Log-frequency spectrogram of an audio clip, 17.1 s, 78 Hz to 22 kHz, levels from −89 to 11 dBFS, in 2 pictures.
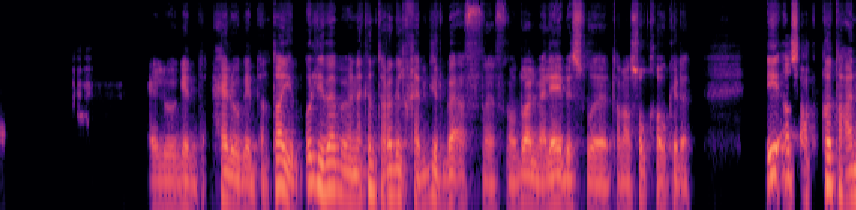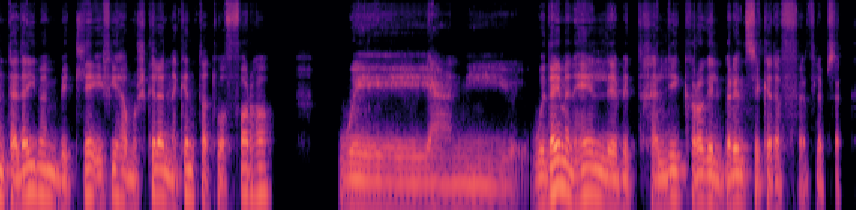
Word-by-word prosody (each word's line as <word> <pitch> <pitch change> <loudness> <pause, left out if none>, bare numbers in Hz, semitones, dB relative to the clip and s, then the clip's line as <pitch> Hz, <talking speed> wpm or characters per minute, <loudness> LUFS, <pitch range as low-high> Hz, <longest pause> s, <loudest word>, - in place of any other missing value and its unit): ح - - -18 1.5
حلو 85 0 -4
جدًا، 85 -1 -4
حلو - - +2
جدًا. - - -4
طيب، 155 -2 +4
قُل 165 +1 +3
لي 150 - +6
بقى 145 0 +6
بما 115 -6 0
إنّك 105 +5 -1
أنت 135 -1 +1
راجل 115 0 +2
خبير 105 +4 -2
بقى - - 0
في 80 -1 -3
في - - -9
موضوع 100 +5 +3
الملابس 95 +1 +2
وتناسُقها 80 -2 -1
وكده، - - -5 0.8
إيه 200 0 +7
أصعب 190 - +2
قِطعة 160 -10 +4
أنت 110 -1 +1
دايمًا 120 +6 +3
بتلاقي 100 +5 -2
فيها 110 0 -3
مشكلة 110 +6 0
إنّك 100 -1 -2
أنت 120 -1 -1
توفّرها 125 0 -2 0.7
ويعني 85 -3 -5
ودايمًا 105 - +5
هي 120 +5 +2
اللي 105 -6 +1
بتخلّيك 105 +6 -4
راجل 105 -2 +2
بِرِنس 100 +4 +1
كده - - -2
في - - -9
في - - -13
لِبسك؟ - - -7
100 Hz, 150 wpm, -24 LUFS, 85-120 Hz, 1.5 s, إيه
